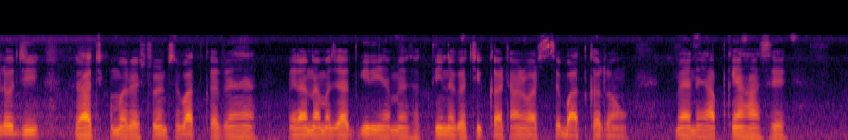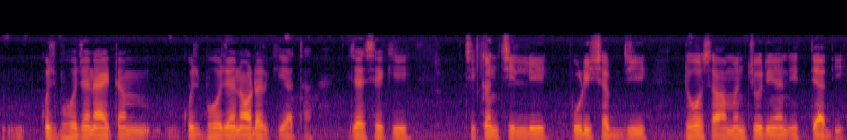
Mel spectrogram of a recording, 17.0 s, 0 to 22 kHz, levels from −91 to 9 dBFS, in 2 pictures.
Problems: background sounds at intervals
